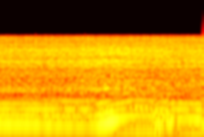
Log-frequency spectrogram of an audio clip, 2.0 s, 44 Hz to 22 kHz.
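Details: Nissan SR20DET at idle only: a harsh, gritty grinding rasp over the engine note, pinpointed to the front of the cylinder head where the VTC sprocket sits; VTC sprocket grinding at idle.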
